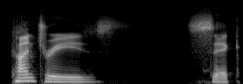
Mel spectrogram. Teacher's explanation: this is a z countries sick this is an S so the Z and the S are similar sounds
